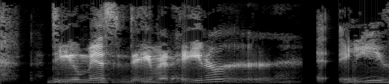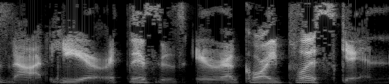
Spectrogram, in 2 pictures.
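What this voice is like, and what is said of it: Usual voice. Nothing is said of it.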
